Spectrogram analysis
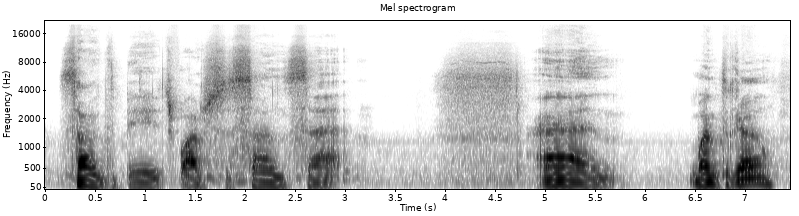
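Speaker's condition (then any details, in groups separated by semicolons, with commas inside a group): Brain injury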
